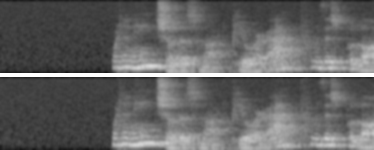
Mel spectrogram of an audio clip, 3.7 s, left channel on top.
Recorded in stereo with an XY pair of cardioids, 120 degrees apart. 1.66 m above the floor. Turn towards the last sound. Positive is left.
turn(degrees=-20)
